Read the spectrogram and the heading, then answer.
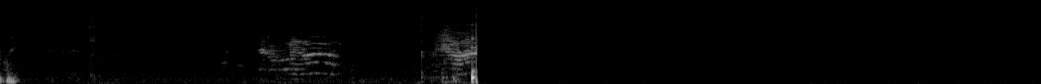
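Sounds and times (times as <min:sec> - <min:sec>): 
hungry female cat meowing for food: 0:02.3 - 0:03.5, 0:04.3 - 0:04.8.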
